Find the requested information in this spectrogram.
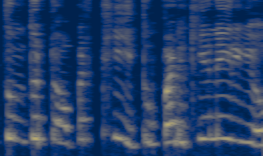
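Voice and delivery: sarcastic imitation of preachy elders; mocking nagging adults. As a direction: parody the people who scold. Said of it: "कहेंगे कि".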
